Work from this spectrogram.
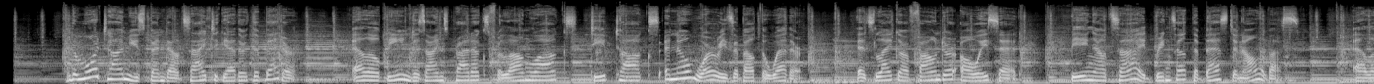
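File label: Commercial, voice-over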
